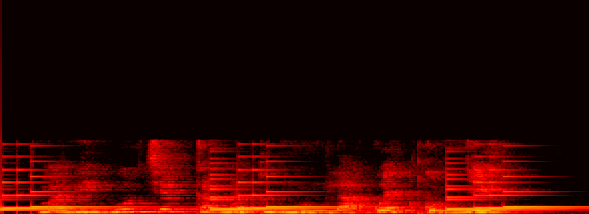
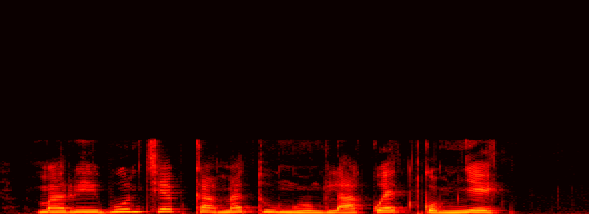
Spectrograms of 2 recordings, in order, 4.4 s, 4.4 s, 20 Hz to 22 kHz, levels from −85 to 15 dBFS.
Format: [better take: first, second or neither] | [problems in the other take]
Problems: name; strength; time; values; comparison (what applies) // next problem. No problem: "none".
second | background sound (Ringtone / Keyboard (musical)); as loud as the speech // room echo; dies away in 0.6 s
